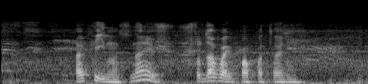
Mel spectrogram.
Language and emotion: Russian, neutral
